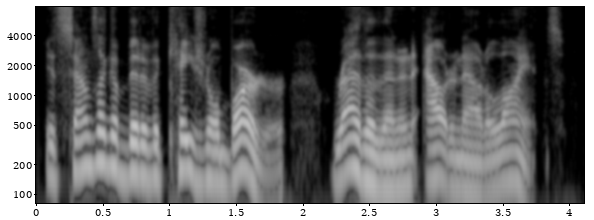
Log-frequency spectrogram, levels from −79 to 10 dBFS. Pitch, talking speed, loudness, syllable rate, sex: 135 Hz, 220 wpm, -18 LUFS, 6.3 syllables/s, male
